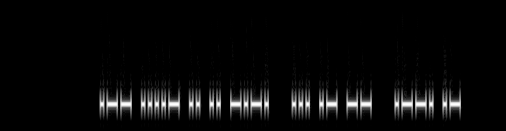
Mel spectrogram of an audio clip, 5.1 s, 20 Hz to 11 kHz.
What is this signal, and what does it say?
Morse code, heard as a keyed tone, about 36 wpm, 700 Hz. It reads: W4IIC SAM PA
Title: K1USN SST QSO Practice - 35wpm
